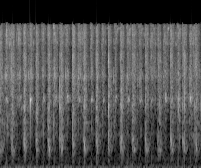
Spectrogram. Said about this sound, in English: And now the next step is to put the lid back on, and I'm going to shake this up really vigorously.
